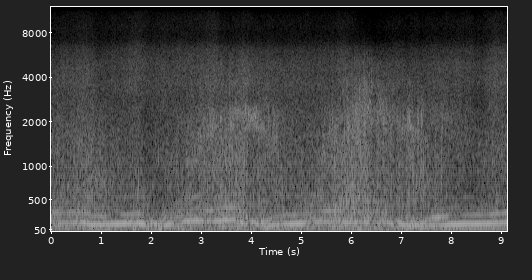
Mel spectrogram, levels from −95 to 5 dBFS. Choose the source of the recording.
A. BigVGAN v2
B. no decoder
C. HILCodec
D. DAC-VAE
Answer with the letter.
B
